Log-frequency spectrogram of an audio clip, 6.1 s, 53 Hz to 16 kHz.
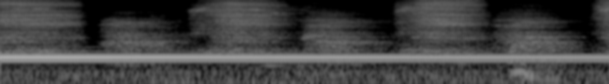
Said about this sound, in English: take 30 to 40 powerful breaths into the body through the mouth. And then you exhale also through the mouth, but it's a soft exhale. So powerful inhale, soft exhale. We do it rhythmically. We do it together. It sounds like this.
